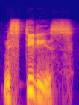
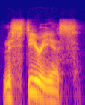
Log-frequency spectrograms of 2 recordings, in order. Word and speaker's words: mysterious: is mysterious now here you said Miss tedious ok so watch that are instead of miss DD its mystery' mysterious mysterious good to communicate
